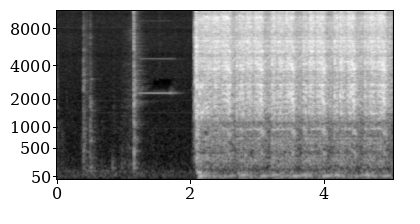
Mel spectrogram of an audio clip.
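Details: Honda CRX all-motor B17 that jumped timing on the highway, suspected bent valves; compression test cranking with throttle held open; even churning beat about two a second, healthy cranking.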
